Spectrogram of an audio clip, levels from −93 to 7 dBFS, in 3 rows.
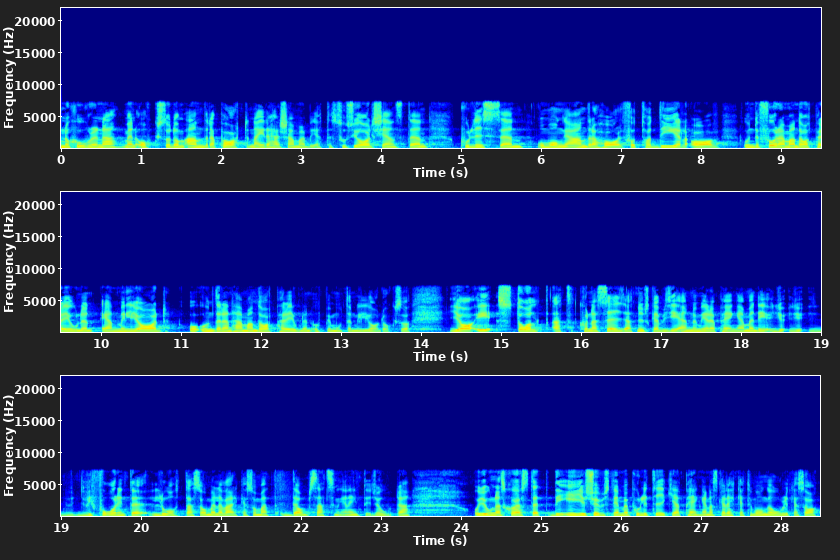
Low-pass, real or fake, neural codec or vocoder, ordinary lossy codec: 7.2 kHz; real; none; none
